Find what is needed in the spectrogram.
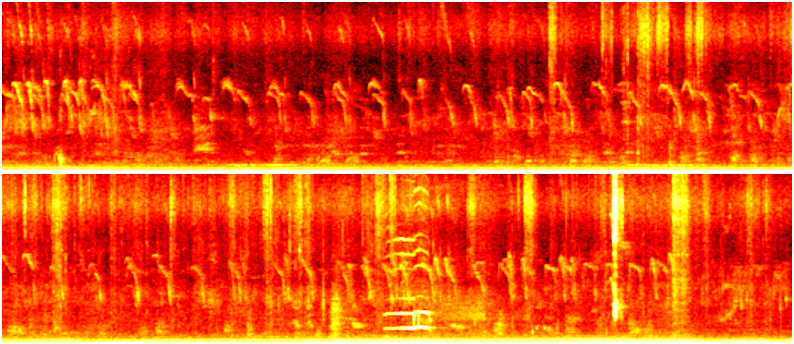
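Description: Faint bird chirping in the background: short, high, downward chirps repeating two to three times a second for the first half or so, then a louder short call about three-quarters in. A single sharp click near the end is the loudest sound.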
